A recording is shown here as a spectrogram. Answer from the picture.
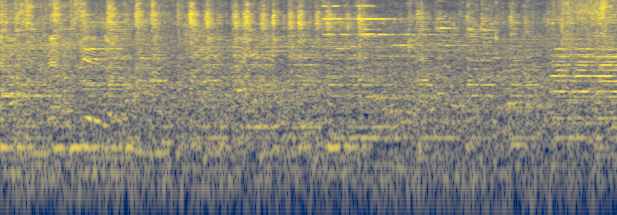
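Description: Steel-string acoustic guitar strummed rhythmically, unamplified, with held chords ringing out in the second half.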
